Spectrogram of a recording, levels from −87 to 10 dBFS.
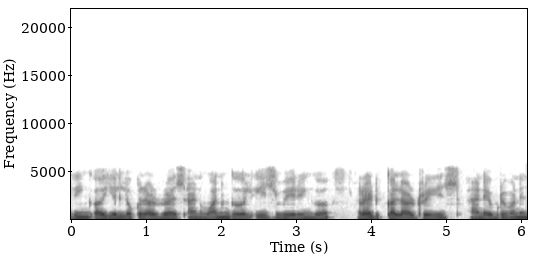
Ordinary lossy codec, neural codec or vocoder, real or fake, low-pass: none; vocoder, 22.05 kHz, 80 mel bands, WaveNeXt; fake; 5.4 kHz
